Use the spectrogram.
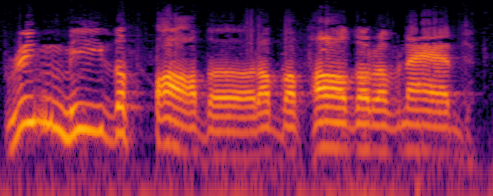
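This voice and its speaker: A man's voice: medium pitch, big pitch swings, slow. An actor playing an imperious, easily outraged king in 1940s radio drama, exclaiming and repeating himself. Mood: exasperated. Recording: dull vintage 1940 radio recording.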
